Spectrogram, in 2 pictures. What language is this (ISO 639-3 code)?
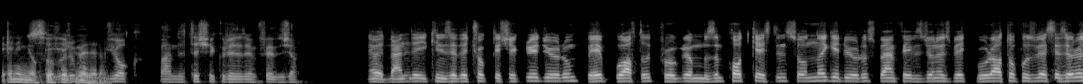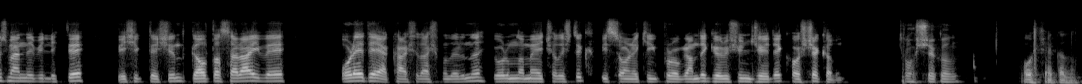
tur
